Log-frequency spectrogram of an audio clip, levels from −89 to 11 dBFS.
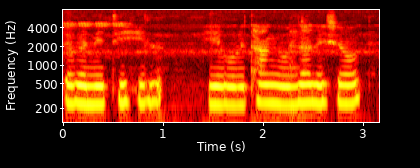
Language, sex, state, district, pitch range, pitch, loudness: Chakma, female, Tripura, Dhalai, 230-245 Hz, 240 Hz, -15 LUFS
